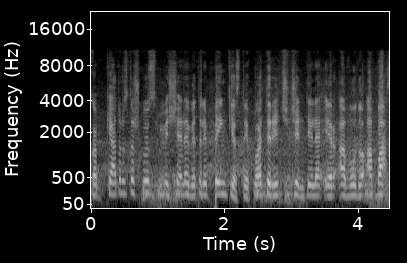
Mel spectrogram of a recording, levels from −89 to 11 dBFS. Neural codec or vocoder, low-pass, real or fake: vocoder, 44.1 kHz, 128 mel bands, Pupu-Vocoder; 10.8 kHz; fake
